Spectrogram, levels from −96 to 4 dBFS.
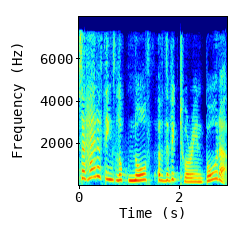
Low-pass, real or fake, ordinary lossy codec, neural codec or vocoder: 7.2 kHz; fake; AAC, 32 kbps; codec, 24 kHz, 0.9 kbps, DualCodec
